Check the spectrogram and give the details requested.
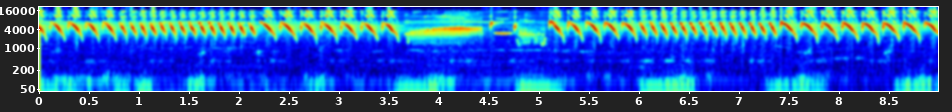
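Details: Domestic canary song used to get caged canaries singing back: a long, loud, rapid trill of downslurred notes, a brief buzzy break, then the fast trill resumes at the same pace.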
